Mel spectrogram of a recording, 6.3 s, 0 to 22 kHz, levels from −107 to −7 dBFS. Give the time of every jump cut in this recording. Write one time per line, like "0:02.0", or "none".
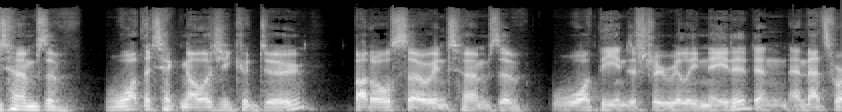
none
